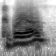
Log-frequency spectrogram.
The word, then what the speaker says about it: Cabrillo: Cabrillo format which is pronounced Cabrillo because it's uh from the Iberian Explorer it looks like this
